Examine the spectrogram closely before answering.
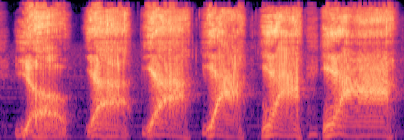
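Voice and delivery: high nasal rasp, teeth showing; nasal high scream. Shown as a demonstration. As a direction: get nasal up here and screech. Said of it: "So what that sounds like is like".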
